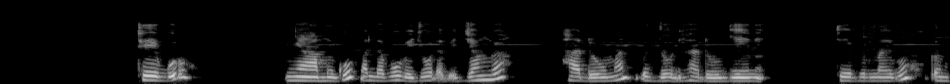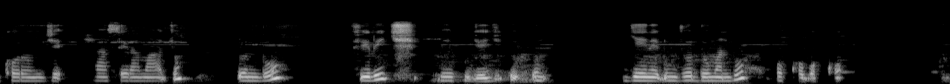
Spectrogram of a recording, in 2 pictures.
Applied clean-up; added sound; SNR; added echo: none; none; none; none.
